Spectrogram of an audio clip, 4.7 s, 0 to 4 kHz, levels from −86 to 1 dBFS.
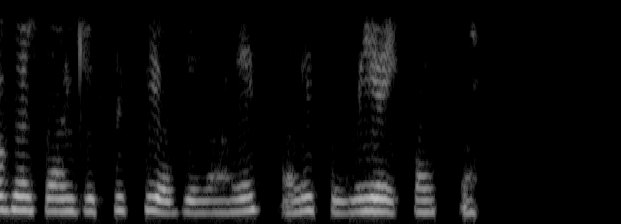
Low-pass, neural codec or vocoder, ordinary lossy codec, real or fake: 3.6 kHz; codec, 24 kHz, 3 kbps, HILCodec; none; fake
